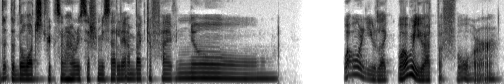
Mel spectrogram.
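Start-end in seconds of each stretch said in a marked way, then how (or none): none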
